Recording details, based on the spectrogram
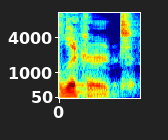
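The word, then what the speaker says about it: Likert: are liquer items so a lot of people pronounce it lyer they're actually pronounced liquer um so uh so hopefully now going forward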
